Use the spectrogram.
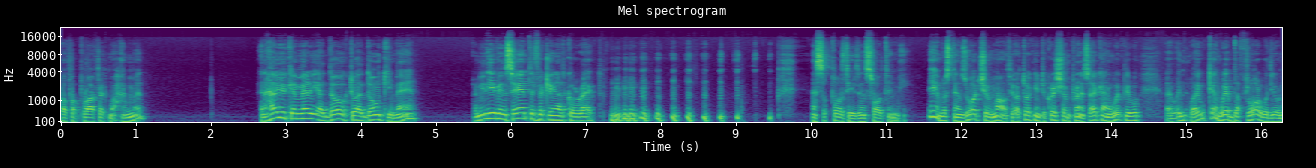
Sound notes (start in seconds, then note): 7.2 Ketawa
